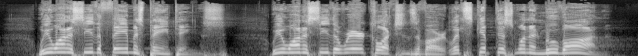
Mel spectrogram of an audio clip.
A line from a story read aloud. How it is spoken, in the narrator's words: a voice in the back of the room shouted out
